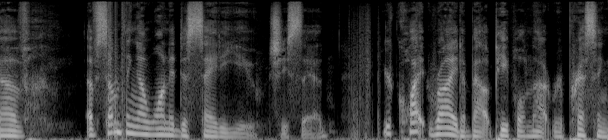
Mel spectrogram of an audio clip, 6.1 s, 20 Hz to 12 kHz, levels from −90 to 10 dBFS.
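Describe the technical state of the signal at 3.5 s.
At 3.5 s the speech is hit by loose connector crackle from 3.49 to 3.80 s: a dirty contact makes and breaks intermittently, chopping the signal into irregular scratchy pops.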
